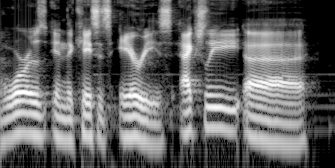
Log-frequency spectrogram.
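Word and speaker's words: Ares: Aries actually uh uh the Greeks would say Aris ARS yeah maybe maybe more like RS because the uh ah Alpha is Alpha ah so it's not it's not an air it's an R kind of sound all right I think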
